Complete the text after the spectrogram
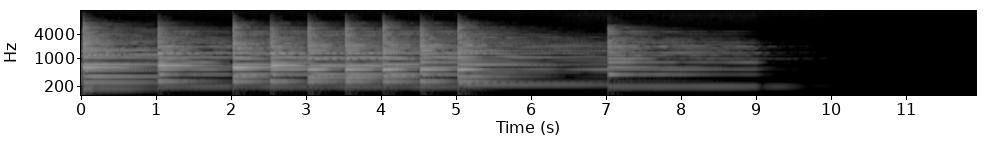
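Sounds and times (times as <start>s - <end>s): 
piano synth: 0.0s - 9.1s.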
